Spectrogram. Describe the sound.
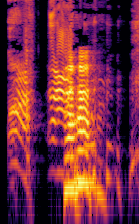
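A person's voice imitates characters groaning, drawn-out moans: two or three closely spaced, fairly loud vocal swells with a wavering tone, no words spoken.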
